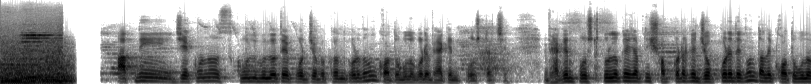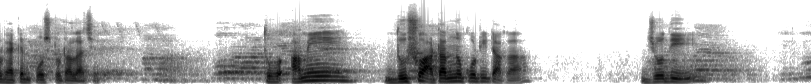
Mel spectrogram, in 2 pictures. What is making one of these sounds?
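A man speaks calmly and with emphasis, close to a microphone.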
